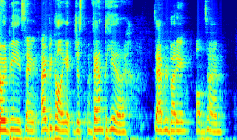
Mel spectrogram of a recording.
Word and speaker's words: Vampyr: It's Vampyr. It's just a fun way of spelling vampire. I don't know. I know if I was developing this, I would be calling it just Vampyr to everybody all the time.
